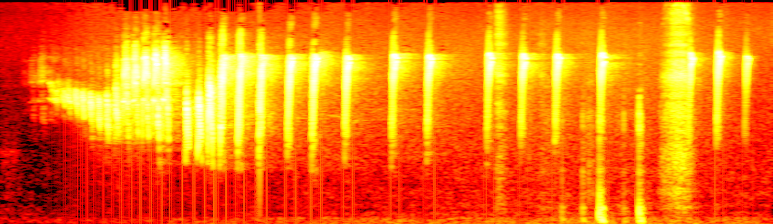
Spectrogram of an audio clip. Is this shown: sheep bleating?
no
